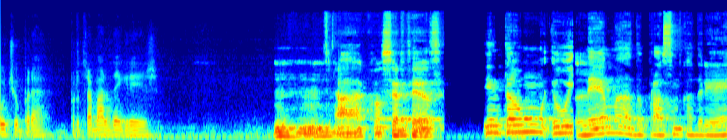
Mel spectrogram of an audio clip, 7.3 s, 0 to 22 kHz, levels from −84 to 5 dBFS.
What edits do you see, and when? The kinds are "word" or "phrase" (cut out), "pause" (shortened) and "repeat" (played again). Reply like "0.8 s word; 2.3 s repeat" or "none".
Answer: 5.7 s word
